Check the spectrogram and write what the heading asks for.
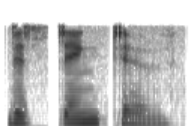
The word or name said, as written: distinctive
